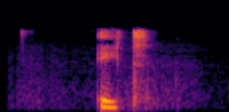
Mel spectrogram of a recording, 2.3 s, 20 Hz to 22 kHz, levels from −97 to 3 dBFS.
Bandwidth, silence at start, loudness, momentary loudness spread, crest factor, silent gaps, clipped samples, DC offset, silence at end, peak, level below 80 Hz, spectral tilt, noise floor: 7.8 kHz; 0.95 s; -22 LUFS; 24 LU; 24 dB; none; under 0.1%; under 0.1%; 0.8 s; -2 dBFS; -66 dBFS; -3.5 dB/octave; -69 dBFS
